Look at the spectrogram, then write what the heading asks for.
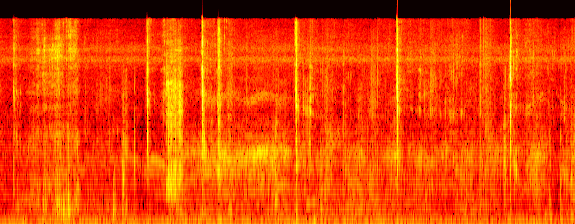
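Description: Close-up chewing of crispy deep-fried silver carp wrapped in fresh herb leaves, with sharp crunches every second or so between softer chewing.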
